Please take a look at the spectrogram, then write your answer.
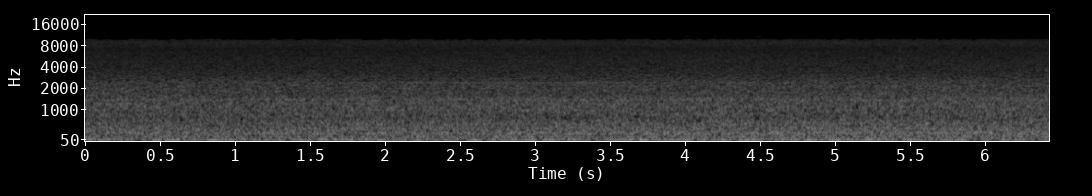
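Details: Goldshell Mini-Doge crypto miner powered on from a PSU after the old six-pin fan connectors were resoldered with new ones: steady, even rush of air from the fans with no ticking, rubbing or wobble; healthy fans.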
